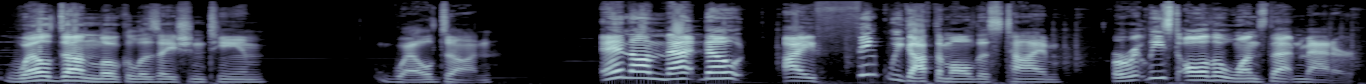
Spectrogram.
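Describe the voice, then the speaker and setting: A man presenting scripted video commentary as host, with an expressive, emphatic delivery. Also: fairly high pitch, slow, clear, resonant tone, no room sound. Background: background music.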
